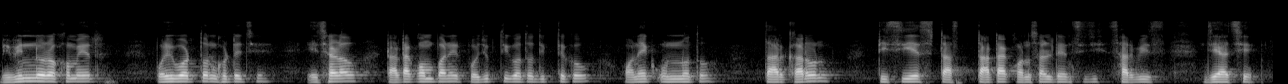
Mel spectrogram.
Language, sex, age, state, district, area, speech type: Bengali, male, 60+, West Bengal, Jhargram, rural, spontaneous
